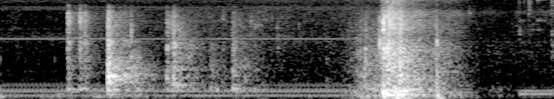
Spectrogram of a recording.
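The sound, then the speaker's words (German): A few light clicks and rattles, then a refrigerator door swings shut with a solid, muffled thunk, fairly loud, followed by quiet. No one speaks. “Ich mach die Tür hinter uns zu.”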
